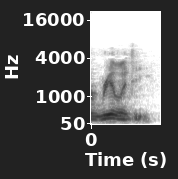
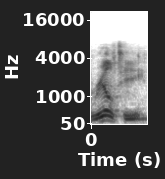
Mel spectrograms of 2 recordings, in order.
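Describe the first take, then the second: First: It is said with an extra middle syllable. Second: It is said with no extra middle syllable. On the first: The speaker calls it wrong. "that would be reality" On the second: The speaker calls it right. "it's a"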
